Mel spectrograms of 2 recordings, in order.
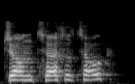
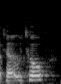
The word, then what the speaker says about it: Turteltaub: I always butcher this guy's name. I'm doing a book now. John Turteltaub? – Yep. – Turteltaub? – I think that's right.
